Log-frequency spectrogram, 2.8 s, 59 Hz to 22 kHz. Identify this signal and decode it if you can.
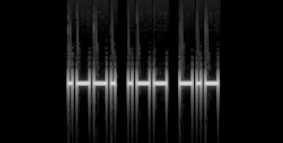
Morse code, heard as a keyed tone, about 28 wpm, 700 Hz. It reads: PWK
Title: USA Call Sign Postfixes - 3 Letters 28wpm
